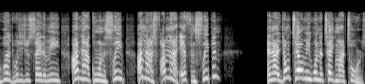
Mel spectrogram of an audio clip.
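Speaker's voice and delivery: very high, furious, angry screaming rant. Retelling how she snapped at him after he said she was falling asleep: retelling an angry yell. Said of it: "you screaming and yelling at me".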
